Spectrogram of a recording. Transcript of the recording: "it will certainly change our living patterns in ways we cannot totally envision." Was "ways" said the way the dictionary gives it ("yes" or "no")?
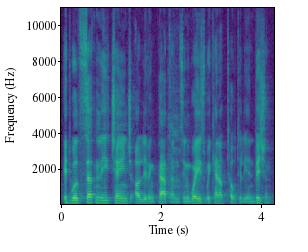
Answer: yes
